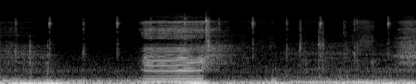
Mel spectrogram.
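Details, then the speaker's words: 2008 Toyota Kluger/Highlander after fixing a front upper strut knock, recorded from the cabin near the dashboard over repeated bumps. Low road rumble with no thumps or clunks; knocking gone, normal suspension. "our problem is now Peaks no more knocking so we've been hitting heaps of bumps guys and we cannot hear any uh knocking noise"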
